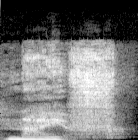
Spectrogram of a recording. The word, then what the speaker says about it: knife: sounds are in pocket knife you have the five sounds in pocket and then there are three sounds in knife n which is represented by the k n that's a silent letter pair I and F F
